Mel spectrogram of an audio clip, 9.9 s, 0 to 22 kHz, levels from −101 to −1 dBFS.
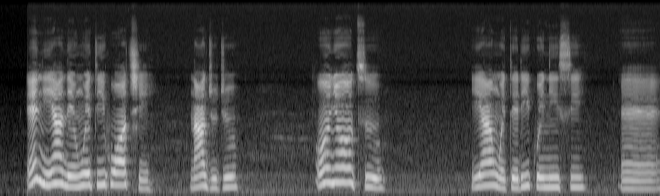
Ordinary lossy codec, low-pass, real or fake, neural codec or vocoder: none; 19.8 kHz; real; none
